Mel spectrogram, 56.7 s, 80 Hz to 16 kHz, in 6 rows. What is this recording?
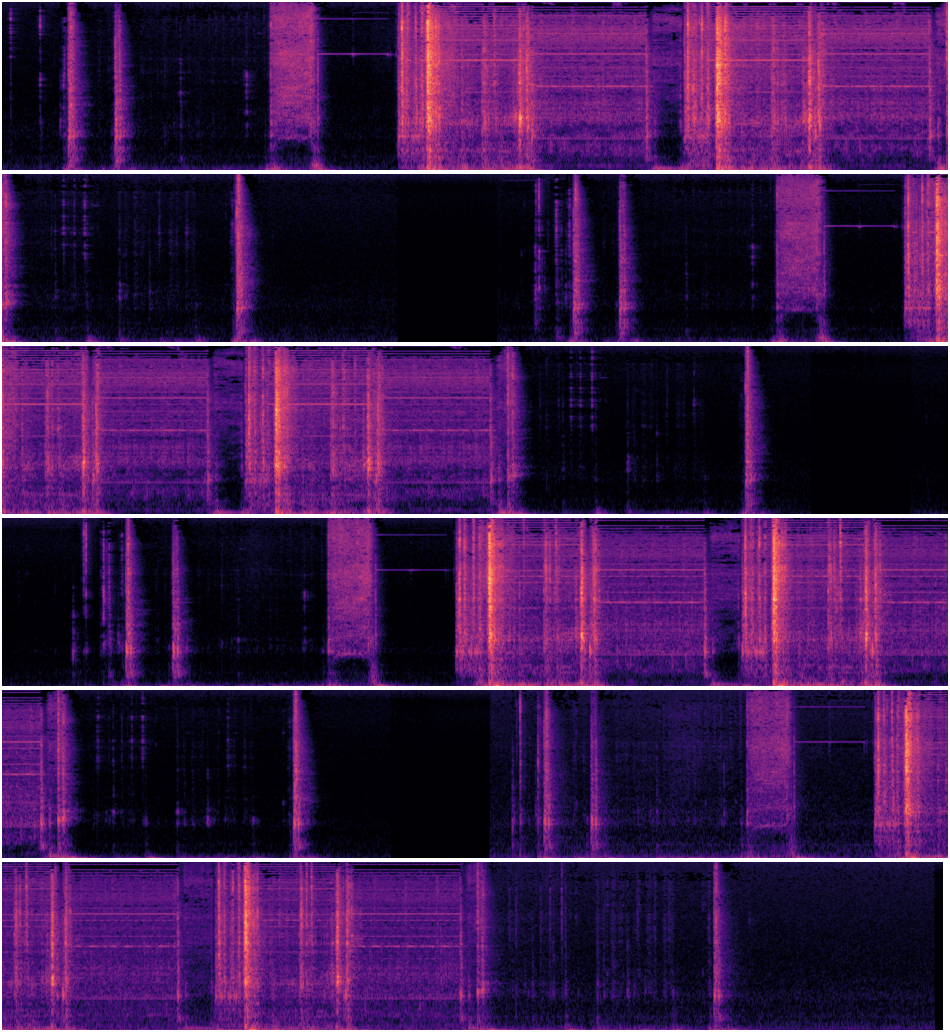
Epson Printer Stylus D68 no ink cartridge - multiple takes
Old Epson printer has this ink-check procedure if one of cartridges is missing. The head goes back and forth while integrated circuits inside are testing cartridge response. I couldn't let this one go.
office, print, epson, fax, printer, ink, machinery, no-cartridge, printing, cartridge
